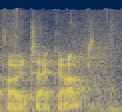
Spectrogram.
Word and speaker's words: Oetker: So had it not been for Dr. Oetker, I think I'm pronouncing that right. – Yes.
